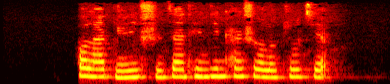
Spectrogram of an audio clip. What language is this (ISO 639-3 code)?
zho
